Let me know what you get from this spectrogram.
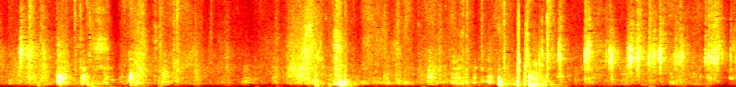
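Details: English Cocker Spaniel Luna in Berlin, Germany, left alone at home for under three minutes. Her separation anxiety peaked after a month-long lockdown. Scratchy, uneven whimpering and short bark-like bursts come in clusters throughout, against a noisy indoor background.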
